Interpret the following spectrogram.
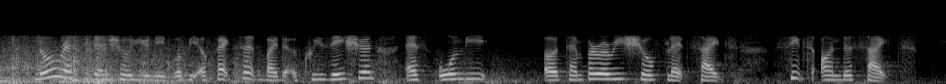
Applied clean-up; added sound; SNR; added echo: none; Thunder; 8 dB; none.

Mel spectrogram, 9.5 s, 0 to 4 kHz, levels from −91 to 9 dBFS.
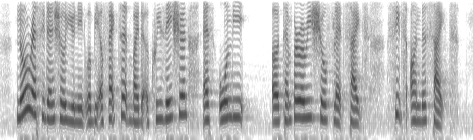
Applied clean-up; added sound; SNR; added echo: none; none; none; none.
